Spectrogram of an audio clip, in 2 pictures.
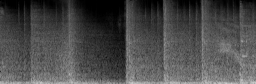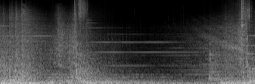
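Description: Trailer score with heavy percussion hits and booms at uneven spacing over a low rumble. About seven seconds in it drops to a quieter held chord, then a rising whoosh builds into a final hit.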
